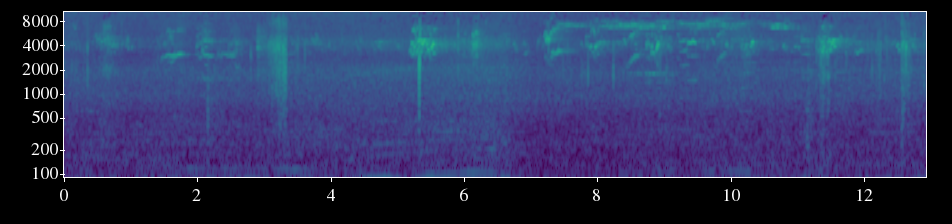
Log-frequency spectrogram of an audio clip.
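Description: Several birds chirping and calling on and off over a low, steady background rumble, with one sharp tick about five seconds in.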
